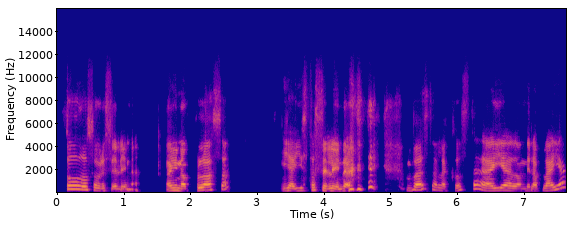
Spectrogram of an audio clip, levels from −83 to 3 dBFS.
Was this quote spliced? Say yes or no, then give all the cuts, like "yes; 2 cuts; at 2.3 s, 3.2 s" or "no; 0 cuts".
no; 0 cuts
